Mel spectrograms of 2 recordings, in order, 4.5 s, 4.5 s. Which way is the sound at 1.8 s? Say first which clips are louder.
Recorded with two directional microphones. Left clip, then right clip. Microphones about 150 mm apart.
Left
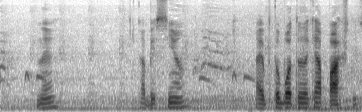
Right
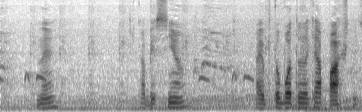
Left 3 dB; 15° left (ahead or behind).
